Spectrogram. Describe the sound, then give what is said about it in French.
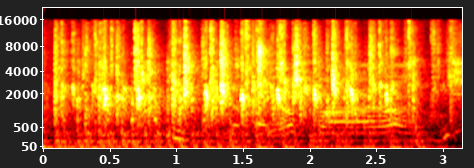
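An audience bursts into steady applause to welcome a guest on a show, a dense, loud patter of many hands clapping for the full three seconds, with a brief high cheer or whoop rising over it near the end. “Merci d'applaudir”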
